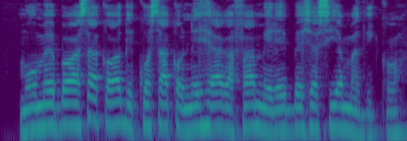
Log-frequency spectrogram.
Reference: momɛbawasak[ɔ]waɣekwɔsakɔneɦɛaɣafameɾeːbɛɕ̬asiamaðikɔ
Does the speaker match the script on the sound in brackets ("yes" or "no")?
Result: yes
